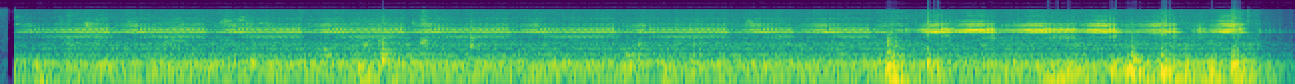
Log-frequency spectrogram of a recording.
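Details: A male pet African clawed frog raised from a tadpole sings an underwater trill of rapid low clicks in his tank when he spots his owner, hoping for a treat; other faint sounds are him moving around the tank.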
